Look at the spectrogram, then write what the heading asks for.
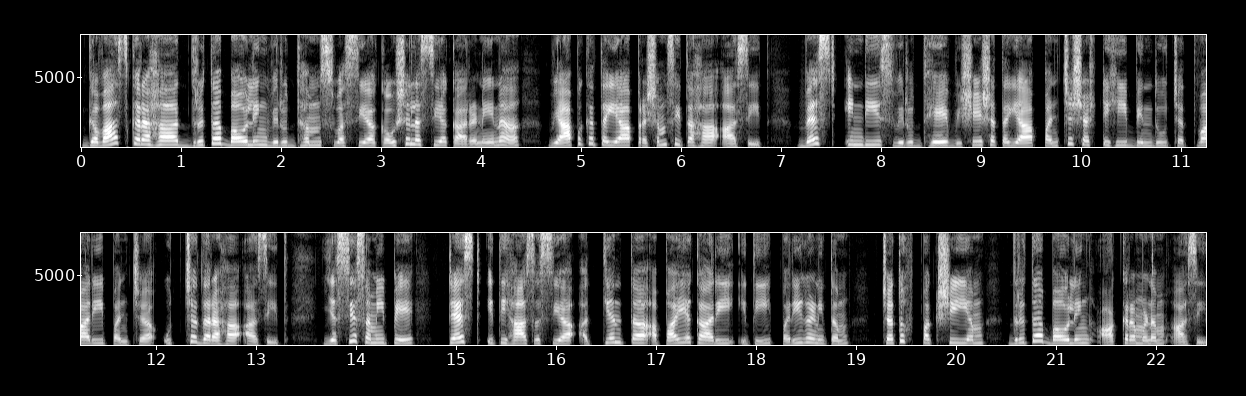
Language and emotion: Sanskrit, neutral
